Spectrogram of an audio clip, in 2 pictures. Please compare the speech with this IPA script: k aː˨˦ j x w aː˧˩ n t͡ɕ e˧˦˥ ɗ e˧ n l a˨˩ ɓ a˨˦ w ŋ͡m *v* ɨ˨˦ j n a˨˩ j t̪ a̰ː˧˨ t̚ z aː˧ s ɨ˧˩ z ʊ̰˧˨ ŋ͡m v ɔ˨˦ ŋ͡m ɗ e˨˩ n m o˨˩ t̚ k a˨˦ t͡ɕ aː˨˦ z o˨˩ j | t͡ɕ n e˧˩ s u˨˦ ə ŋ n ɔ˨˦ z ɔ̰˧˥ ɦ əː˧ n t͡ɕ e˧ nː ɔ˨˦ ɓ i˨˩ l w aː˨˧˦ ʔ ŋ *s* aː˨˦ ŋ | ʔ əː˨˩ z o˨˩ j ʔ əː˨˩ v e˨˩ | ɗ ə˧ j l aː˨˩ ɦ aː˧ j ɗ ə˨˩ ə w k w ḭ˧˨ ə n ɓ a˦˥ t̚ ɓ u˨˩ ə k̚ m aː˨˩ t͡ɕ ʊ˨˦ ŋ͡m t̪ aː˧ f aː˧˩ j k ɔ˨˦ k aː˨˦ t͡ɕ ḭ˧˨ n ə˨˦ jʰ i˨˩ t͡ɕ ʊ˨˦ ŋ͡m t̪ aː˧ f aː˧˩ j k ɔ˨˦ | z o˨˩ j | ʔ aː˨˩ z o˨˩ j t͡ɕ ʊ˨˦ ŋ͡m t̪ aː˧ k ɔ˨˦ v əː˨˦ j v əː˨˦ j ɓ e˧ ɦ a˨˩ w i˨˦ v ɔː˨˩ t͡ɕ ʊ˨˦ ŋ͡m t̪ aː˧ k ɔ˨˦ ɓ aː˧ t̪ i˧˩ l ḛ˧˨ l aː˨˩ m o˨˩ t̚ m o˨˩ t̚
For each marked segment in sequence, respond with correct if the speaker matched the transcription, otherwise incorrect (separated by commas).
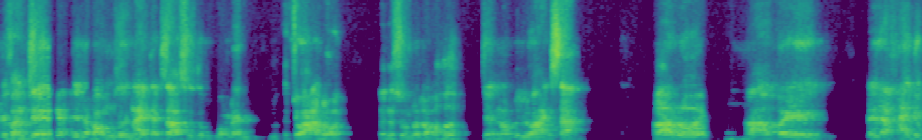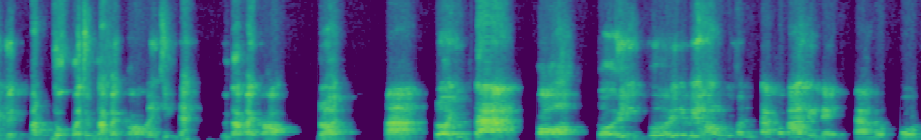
incorrect, correct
